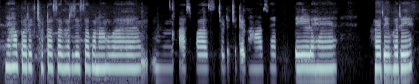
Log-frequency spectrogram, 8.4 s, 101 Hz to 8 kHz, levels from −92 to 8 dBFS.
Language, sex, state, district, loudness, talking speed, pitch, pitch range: Hindi, female, Chhattisgarh, Raigarh, -18 LUFS, 130 wpm, 235 Hz, 235-245 Hz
